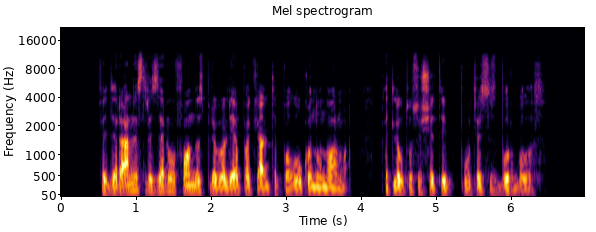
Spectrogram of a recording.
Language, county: Lithuanian, Alytus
